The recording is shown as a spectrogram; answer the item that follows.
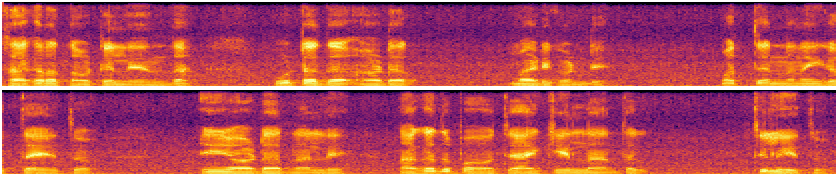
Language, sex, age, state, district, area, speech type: Kannada, male, 18-30, Karnataka, Shimoga, rural, spontaneous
